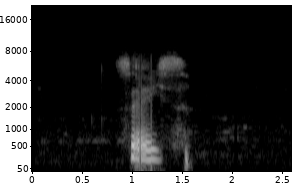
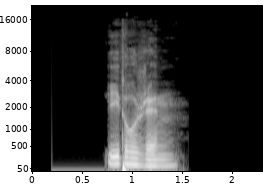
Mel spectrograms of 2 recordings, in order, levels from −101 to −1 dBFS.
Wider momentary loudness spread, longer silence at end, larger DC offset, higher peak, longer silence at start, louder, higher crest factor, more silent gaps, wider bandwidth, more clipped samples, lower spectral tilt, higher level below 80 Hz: first, 19 LU vs 13 LU; first, 1.05 s vs 0.85 s; neither; second, -22 dBFS vs -4 dBFS; first, 0.9 s vs 0.75 s; second, -40 LUFS vs -19 LUFS; about the same, 22 dB vs 18 dB; neither; second, 7.6 kHz vs 12 kHz; neither; second, -6 dB/octave vs -8 dB/octave; second, -78 dBFS vs -32 dBFS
